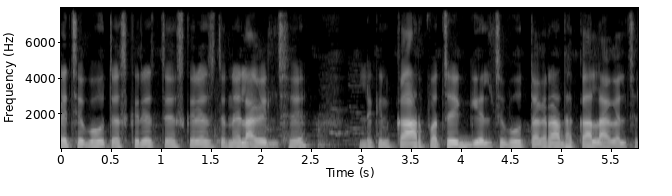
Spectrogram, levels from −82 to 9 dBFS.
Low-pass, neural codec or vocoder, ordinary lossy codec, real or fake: none; none; none; real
